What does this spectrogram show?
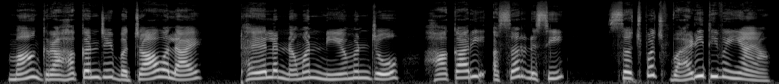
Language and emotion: Sindhi, surprised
